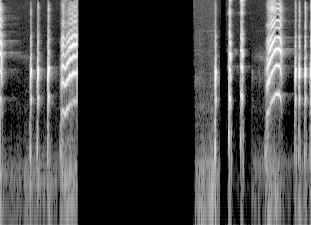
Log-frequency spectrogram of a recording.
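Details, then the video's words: Slaty-breasted rail lure call for night use: a few sharp notes and a harsh squeal, a long pause, then more clipped notes and another squeal. "suara pikat burung mandar batu, cocok buat malam hari"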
